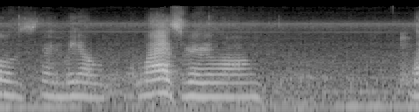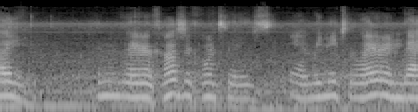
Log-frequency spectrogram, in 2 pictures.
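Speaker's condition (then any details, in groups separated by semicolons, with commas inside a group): Spinal muscular atrophy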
